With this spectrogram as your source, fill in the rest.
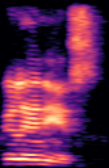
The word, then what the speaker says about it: Helenius: So thank you, Helenius.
